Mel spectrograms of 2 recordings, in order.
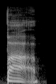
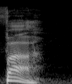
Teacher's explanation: Pa, bukan pa, melainkan fa. Bukan menempelkan bibir bawah dengan bibir atas, melainkan bibir bawah yang bagian dalam ditempelkan oleh gigi ujung seri atas. Ya, sehingga dibaca fa. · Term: huruf fa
